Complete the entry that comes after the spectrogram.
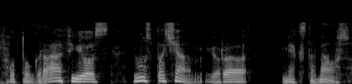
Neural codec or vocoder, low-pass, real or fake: codec, 16 kHz, 16 kbps, FreqCodec, smaller model; 7.2 kHz; fake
